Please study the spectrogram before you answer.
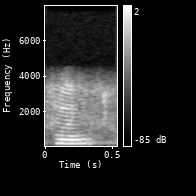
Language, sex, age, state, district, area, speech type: Odia, female, 18-30, Odisha, Sundergarh, urban, conversation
